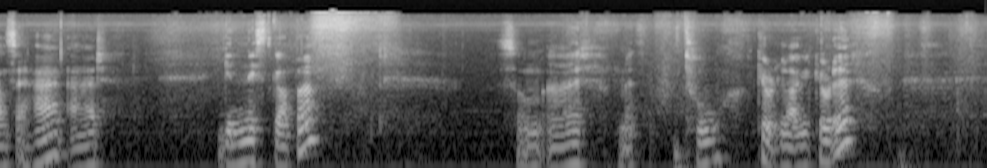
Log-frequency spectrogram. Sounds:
inside a large room or hall
speech

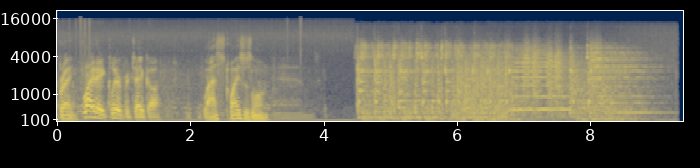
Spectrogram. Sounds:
speech
music

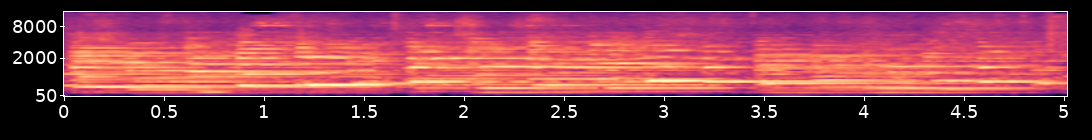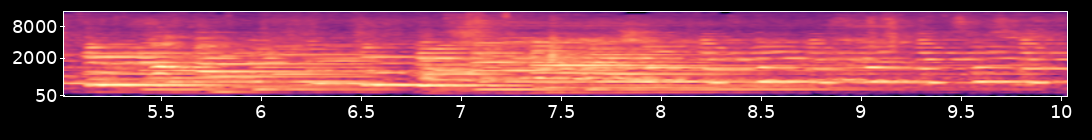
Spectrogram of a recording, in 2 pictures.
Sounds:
music

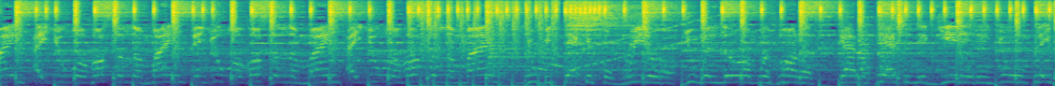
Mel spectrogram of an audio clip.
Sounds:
music

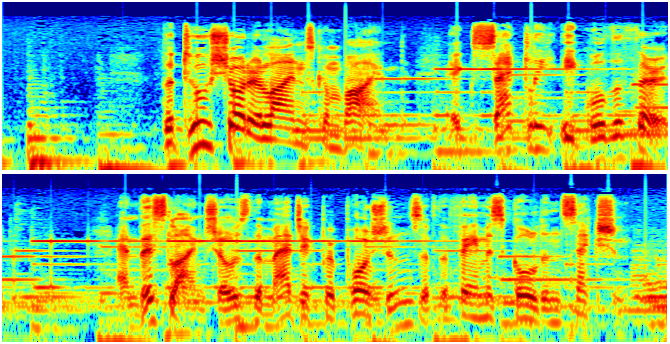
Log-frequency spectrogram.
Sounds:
speech
music

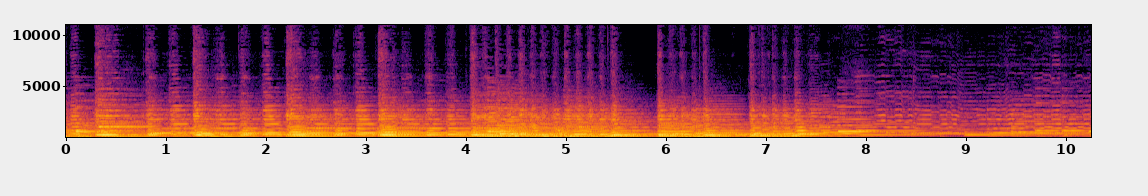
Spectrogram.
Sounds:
bowed string instrument
cello

